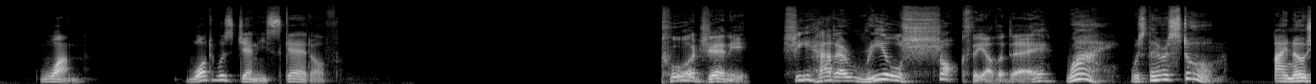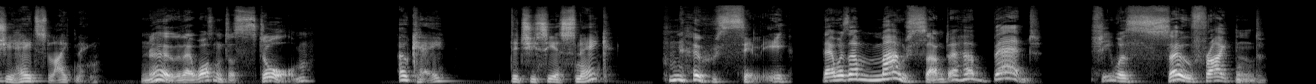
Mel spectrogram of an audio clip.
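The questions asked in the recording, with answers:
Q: What was Jenny scared of?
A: a mouse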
